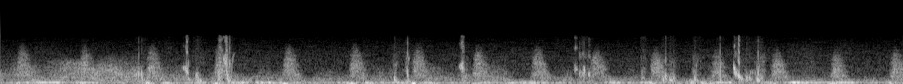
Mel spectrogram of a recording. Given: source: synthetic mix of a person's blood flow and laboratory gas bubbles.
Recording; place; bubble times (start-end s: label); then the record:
Doppler ultrasound of blood flow; subclavian vein
1.35-1.46 s: bubbles
1.81-2.04 s: bubbles
2.16-2.35 s: bubbles
3.92-4.00 s: bubbles
4.04-4.13 s: bubbles
4.58-4.68 s: bubbles
5.54-5.93 s: bubbles
6.40-6.47 s: bubbles
6.60-6.78 s: bubbles
6.92-7.01 s: bubbles
7.17-7.25 s: bubbles
7.33-7.66 s: bubbles
From the record:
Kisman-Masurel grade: 222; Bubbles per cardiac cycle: several, 3 to 8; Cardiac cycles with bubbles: 10 to 50%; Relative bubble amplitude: moderate (0.250 to 0.450); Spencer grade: 2 (many but less than half of the cardiac periods contain bubble signals, singularly or in groups); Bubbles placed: anywhere in the cardiac cycle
